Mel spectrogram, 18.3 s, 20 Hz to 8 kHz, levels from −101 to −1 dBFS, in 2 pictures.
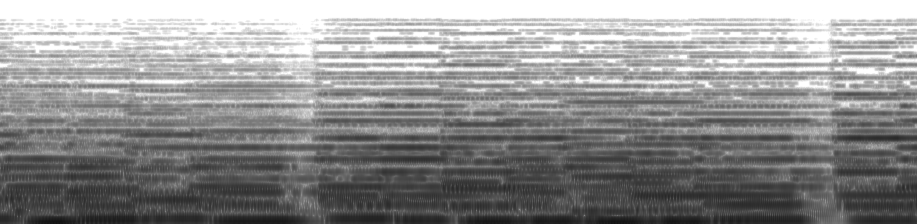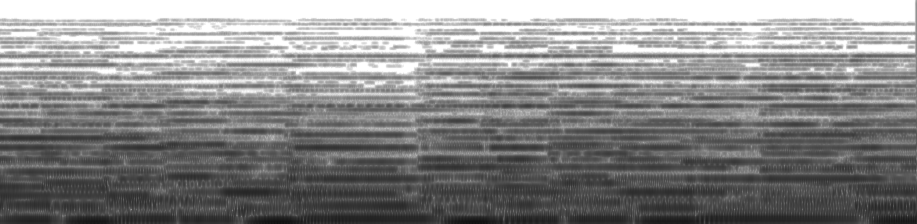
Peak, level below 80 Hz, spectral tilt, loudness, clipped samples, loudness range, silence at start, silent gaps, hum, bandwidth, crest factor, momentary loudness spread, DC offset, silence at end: -4 dBFS; -18 dBFS; -9 dB/octave; -18 LUFS; under 0.1%; 1 LU; 0 s; none; none; 6.2 kHz; 12 dB; 2 LU; under 0.1%; 0 s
